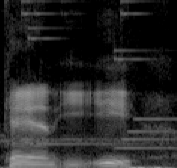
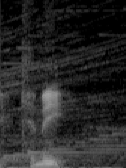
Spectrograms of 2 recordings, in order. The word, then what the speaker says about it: knee: In English, it's silent. So, like, for example, the word knee is spelled K-N-E-E, but we say knee. We don't say knie.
